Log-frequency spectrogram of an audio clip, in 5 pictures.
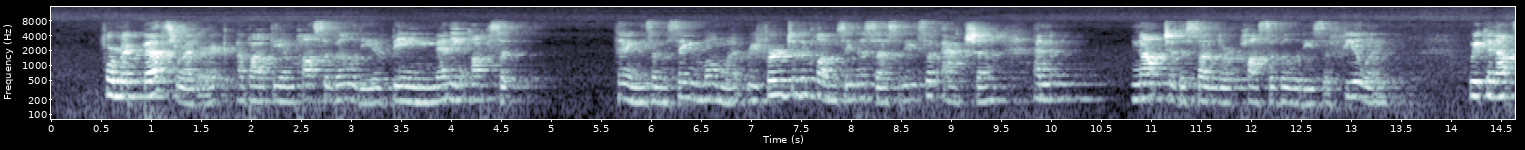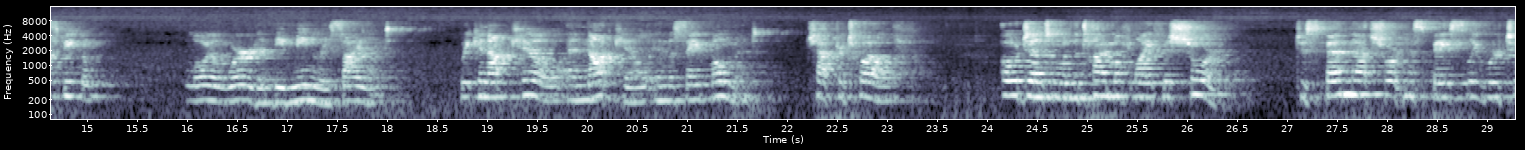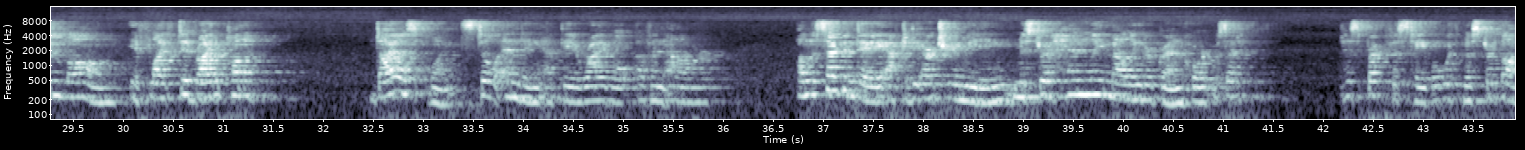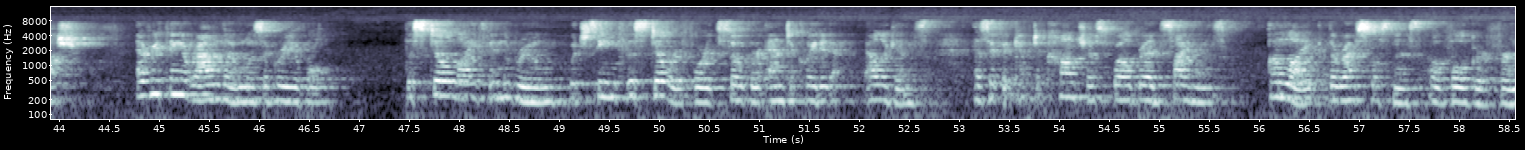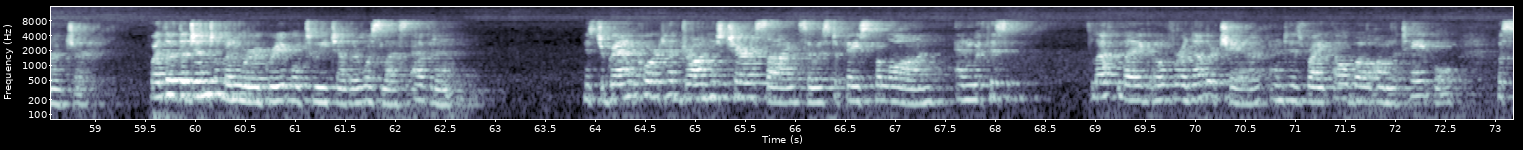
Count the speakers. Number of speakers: one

